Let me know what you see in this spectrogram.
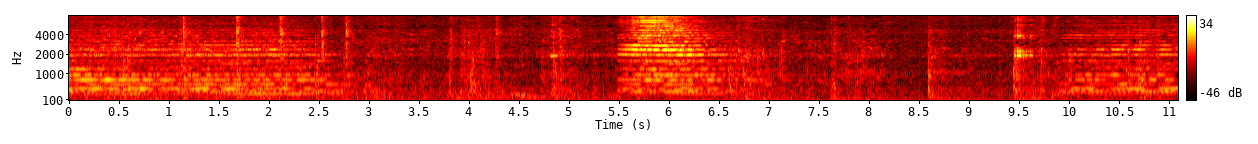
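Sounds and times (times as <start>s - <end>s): locomotive horn blast: 0.0s - 3.0s, 5.4s - 7.1s, 9.8s - 11.0s
train wheels rumbling: 0.0s - 11.0s
wheels clacking over rail joints: 0.0s - 11.0s.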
